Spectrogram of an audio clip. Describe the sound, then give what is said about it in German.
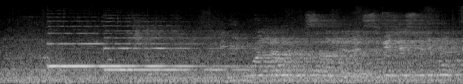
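A diesel locomotive drones and rumbles steadily as it pulls a train into Yaroslavsky station in Russia, with sustained whining engine tones over the heavy low hum and faint voices in the background. “Diese Diesellokomotive hat soeben einen Zug in den Jaroslawler Bahnhof gezogen.”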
